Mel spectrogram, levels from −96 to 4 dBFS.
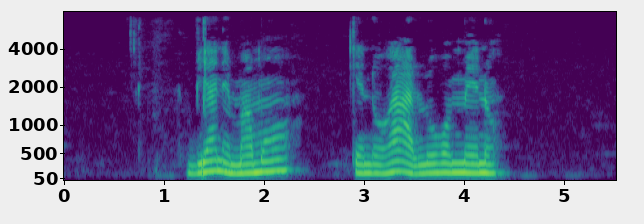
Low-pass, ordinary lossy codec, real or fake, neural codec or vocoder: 7.2 kHz; MP3, 64 kbps; real; none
